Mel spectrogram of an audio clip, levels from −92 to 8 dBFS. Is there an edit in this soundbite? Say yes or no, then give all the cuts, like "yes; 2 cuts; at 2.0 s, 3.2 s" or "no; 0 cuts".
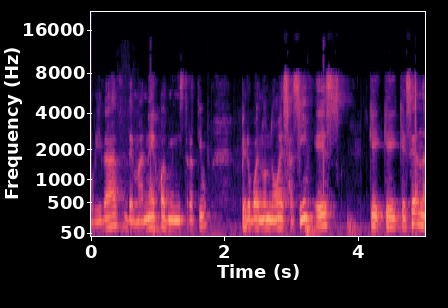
no; 0 cuts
